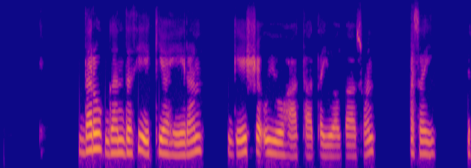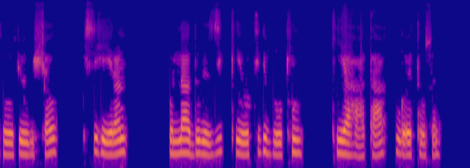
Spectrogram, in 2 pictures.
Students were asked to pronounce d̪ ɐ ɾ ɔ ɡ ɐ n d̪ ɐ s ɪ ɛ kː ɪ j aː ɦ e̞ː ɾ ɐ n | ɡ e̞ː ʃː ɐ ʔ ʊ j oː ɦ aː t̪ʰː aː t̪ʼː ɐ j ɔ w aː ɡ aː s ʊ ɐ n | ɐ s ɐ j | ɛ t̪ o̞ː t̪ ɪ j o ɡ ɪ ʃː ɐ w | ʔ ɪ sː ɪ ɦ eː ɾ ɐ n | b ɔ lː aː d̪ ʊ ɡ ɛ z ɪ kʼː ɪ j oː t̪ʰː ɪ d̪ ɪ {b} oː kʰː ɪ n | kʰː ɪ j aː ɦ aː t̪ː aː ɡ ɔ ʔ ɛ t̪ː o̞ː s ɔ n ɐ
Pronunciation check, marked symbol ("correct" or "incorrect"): correct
